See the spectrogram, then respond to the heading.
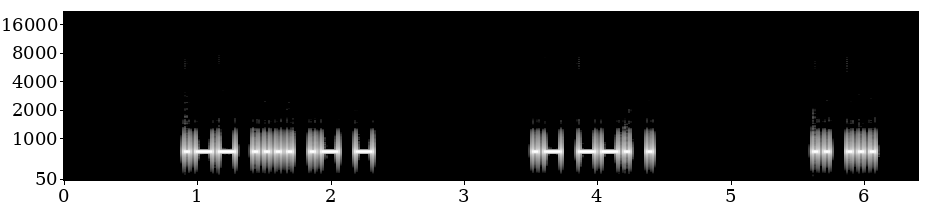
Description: Morse code, heard as a keyed tone, about 28 wpm, 700 Hz. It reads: WHAT AGE IS
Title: 4x Word-Spacing - Sentences from Top 500 Words - 28wpm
